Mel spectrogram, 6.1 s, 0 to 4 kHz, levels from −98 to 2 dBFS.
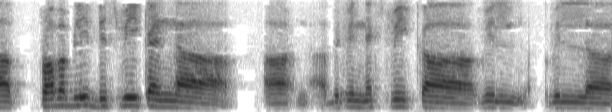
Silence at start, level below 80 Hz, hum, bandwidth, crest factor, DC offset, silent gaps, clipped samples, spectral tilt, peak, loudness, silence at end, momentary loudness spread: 0 s; -68 dBFS; none; 4 kHz; 16 dB; under 0.1%; none; under 0.1%; -10 dB/octave; -6 dBFS; -23 LUFS; 0 s; 14 LU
